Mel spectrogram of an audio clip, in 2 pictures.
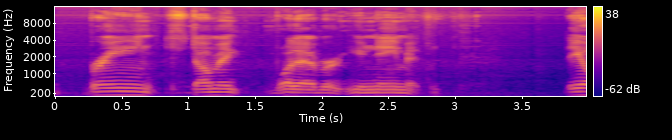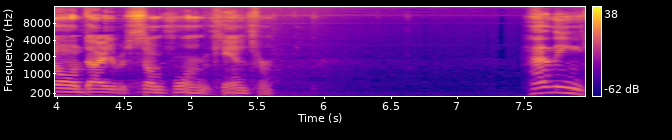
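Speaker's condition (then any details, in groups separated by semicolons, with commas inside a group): Cerebral palsy; voice sound affected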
